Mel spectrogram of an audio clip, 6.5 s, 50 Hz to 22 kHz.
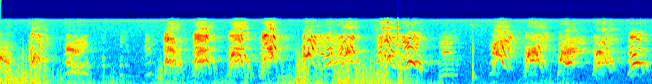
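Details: A 1-year-old Jack Russell Terrier attacks a badger it hates from a scaffold, barking in rapid, high, sharp yaps, roughly three each second.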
